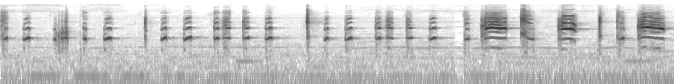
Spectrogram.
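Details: Parrot talking, repeating a short word like "cookie" over and over in quick, harmonic, speech-like bursts that grow louder and harsher toward the end, over a faint low background hum.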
